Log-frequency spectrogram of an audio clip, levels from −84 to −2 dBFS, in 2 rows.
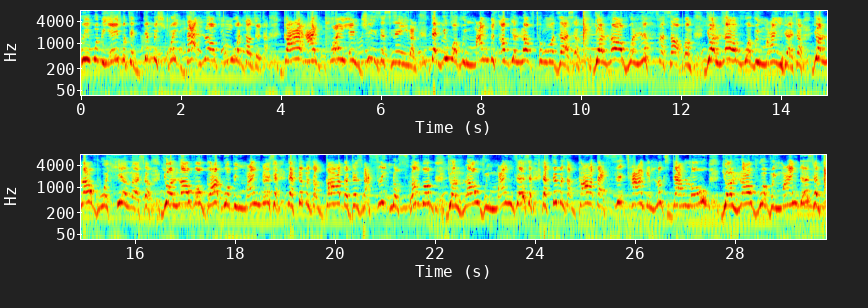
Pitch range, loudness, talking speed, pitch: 300-355 Hz, -12 LUFS, 165 wpm, 330 Hz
